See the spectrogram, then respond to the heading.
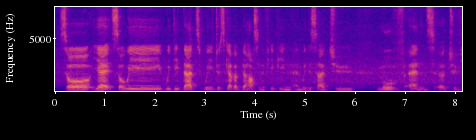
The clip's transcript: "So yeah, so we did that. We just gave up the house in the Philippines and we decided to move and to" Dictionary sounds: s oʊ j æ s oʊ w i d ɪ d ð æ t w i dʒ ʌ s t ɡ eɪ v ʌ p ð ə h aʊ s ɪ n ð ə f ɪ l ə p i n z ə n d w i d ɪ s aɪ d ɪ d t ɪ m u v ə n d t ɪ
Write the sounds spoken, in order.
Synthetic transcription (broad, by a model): s oʊ j æ s oʊ w i d ɪ d ð æ t w i dʒ ʌ s t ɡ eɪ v ʌ p ð ə h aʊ s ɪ n ð ə f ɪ l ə p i n ə n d w i d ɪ s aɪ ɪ d t ɪ m u v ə n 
